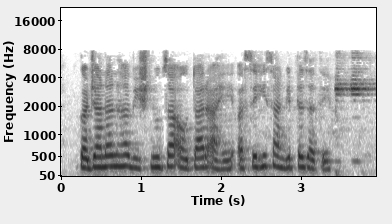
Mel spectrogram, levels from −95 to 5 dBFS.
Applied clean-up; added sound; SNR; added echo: none; none; none; none.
